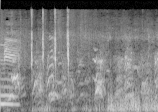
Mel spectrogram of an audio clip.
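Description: A woman's drawn-out sing-song call of a dog's name trails off. A few sharp clicks follow, then a low rustling.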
